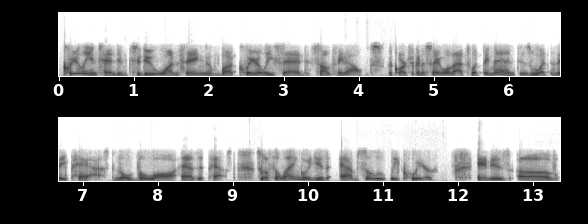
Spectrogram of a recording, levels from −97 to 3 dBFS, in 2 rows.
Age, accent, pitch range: 40-59, American, 115-140 Hz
